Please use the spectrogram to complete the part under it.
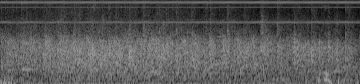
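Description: A church congregation claps and stands, producing a dense, continuous wash of applause with voices mixed in throughout, steady and fairly loud.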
